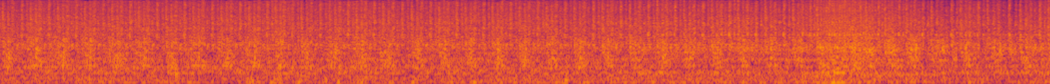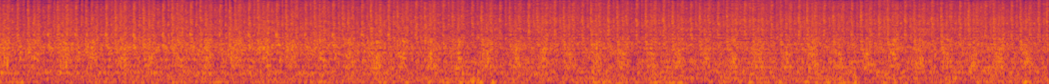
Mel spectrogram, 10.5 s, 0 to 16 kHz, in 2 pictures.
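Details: 1989 Jeep Renix 4.0 petrol inline-six idling with a steady, fairly regular knock tapping through the engine noise; engine to be replaced.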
